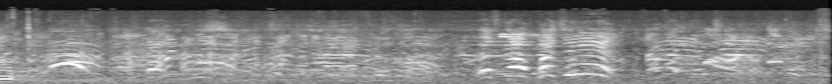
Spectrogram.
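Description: Young men shout calls loudly outdoors.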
